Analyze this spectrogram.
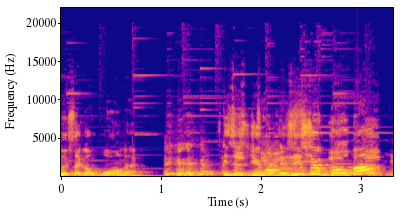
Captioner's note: laughter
